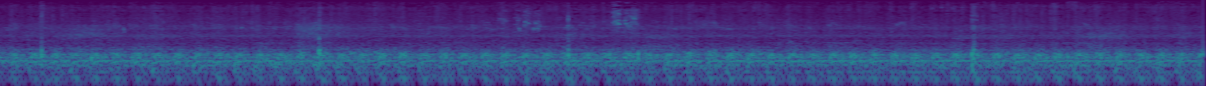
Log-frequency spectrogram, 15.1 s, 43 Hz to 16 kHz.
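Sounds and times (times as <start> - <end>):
engine running steadily: 0.0 - 15.0
bird chirping: 4.7 - 11.8.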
